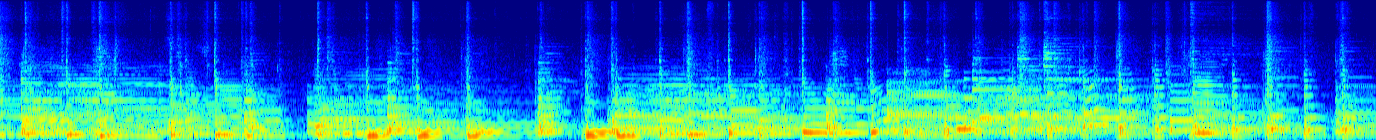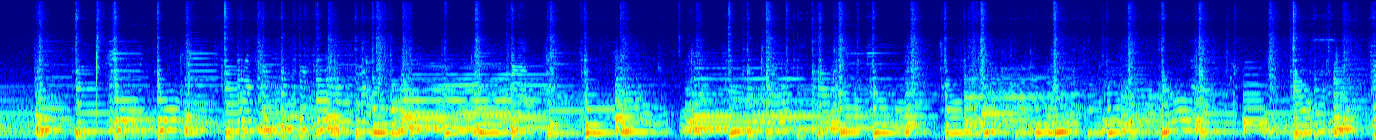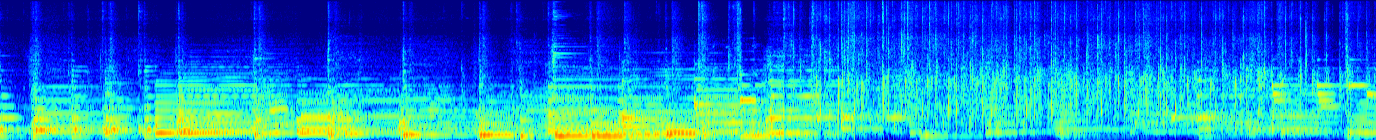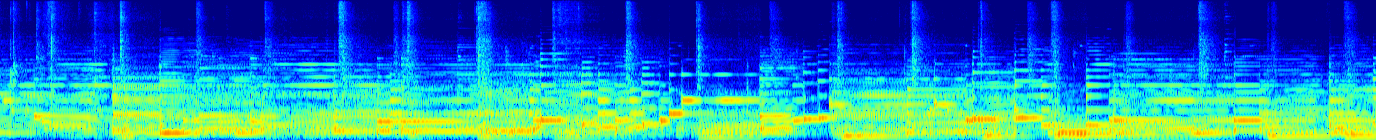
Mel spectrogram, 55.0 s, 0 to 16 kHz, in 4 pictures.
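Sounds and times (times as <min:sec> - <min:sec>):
double bass plucked: 0:00.0 - 0:55.0.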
